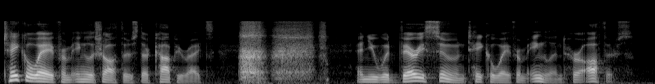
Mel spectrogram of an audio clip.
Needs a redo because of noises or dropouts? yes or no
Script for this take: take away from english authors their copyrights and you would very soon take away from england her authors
yes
